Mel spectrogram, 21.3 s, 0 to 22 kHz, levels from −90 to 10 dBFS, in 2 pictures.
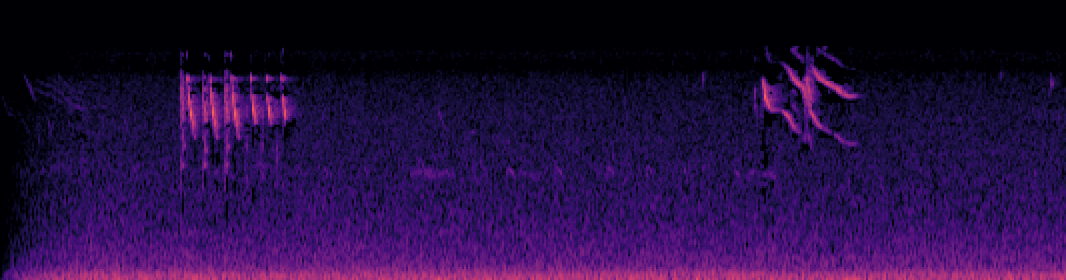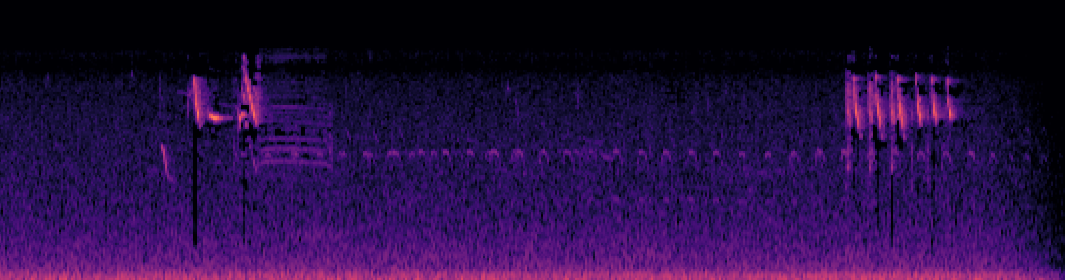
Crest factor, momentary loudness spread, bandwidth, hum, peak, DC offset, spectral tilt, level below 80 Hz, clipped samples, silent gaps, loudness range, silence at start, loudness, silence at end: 24 dB; 24 LU; 11.5 kHz; none; -8 dBFS; under 0.1%; -1 dB/octave; -44 dBFS; under 0.1%; none; 20 LU; 0.1 s; -25 LUFS; 0.05 s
